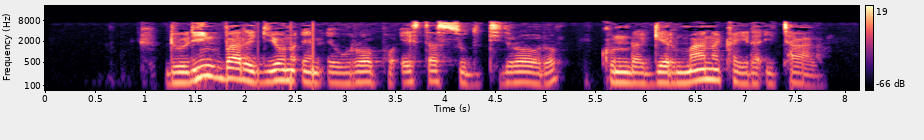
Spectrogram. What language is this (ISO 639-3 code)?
epo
